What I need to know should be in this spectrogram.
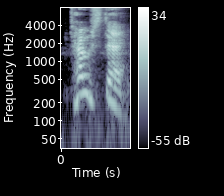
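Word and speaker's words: Towcester: he went to toaster toaster yes which if you've been wondering like a place in the UK called toaster yes but it's spelled toester I for years I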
